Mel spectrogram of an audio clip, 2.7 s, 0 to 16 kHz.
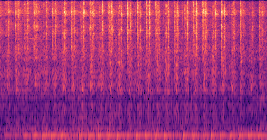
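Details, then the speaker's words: Yamaha Sniper 155, already on its second stock tensioner, before swapping to a manual tensioner: fast, loud metallic ticking clatter over the idle, steady with engine speed; cam chain tensioner noise, chain slapping. "Tensioner mga boss, confirm."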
